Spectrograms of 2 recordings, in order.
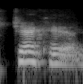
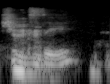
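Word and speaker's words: ch'ixi: My hope was that now I know the correct pronunciation in Aymara, which is Cheche, not Chixi.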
